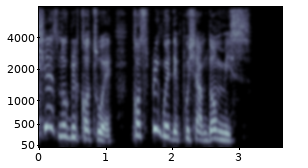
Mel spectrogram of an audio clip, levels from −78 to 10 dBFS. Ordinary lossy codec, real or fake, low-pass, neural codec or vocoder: none; real; none; none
